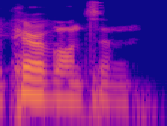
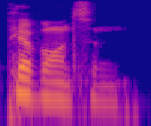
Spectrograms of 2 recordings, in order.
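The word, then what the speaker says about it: Per Vognsen: Uh Uh just say Pair of Vons. Or Pair of Vons, which is normally what Americans say, and I'm perfectly fine with that pronunciation.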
